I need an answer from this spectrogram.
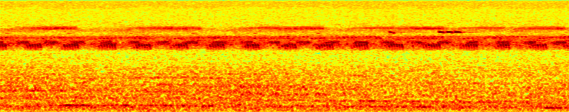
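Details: Night chorus of autumn insects at Tsukimi no Mori forest in Kaizu, Gifu, Japan, overlooking the Nobi Plain: steady high-pitched ringing trills layered over one another, with brief higher chirps and a faint low hum beneath.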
